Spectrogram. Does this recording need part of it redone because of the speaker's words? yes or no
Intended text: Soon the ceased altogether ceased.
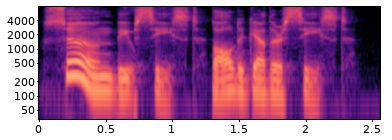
no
